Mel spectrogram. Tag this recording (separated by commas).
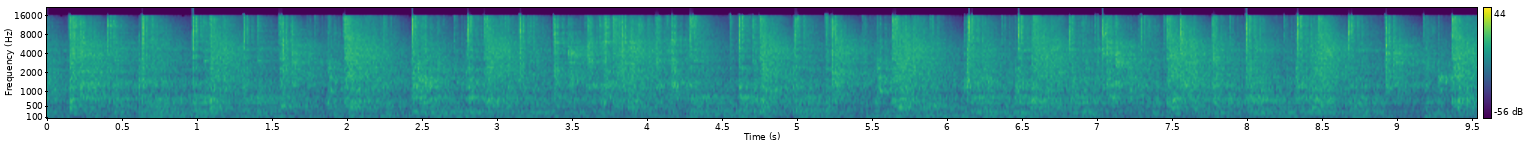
Music, Wood block, Percussion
